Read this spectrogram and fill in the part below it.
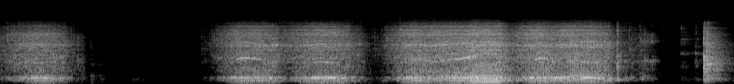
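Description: A domestic sewing machine runs in several sustained bursts while stitching a piping seam, with a loud whirring motor, brief pauses between runs and a short final burst.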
